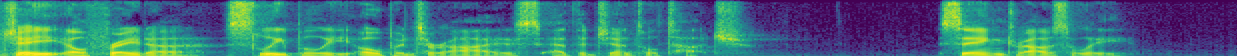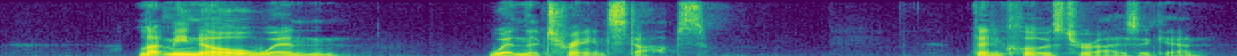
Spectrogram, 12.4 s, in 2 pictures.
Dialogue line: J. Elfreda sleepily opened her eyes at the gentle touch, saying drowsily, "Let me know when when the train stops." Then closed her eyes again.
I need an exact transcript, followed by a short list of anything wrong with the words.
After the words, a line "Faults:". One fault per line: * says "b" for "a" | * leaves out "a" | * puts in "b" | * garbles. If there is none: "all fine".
J. Elfreda sleepily opened her eyes at the gentle touch, saying drowsily, "Let me know when when the train stops." Then closed her eyes again.
Faults:
all fine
